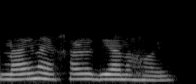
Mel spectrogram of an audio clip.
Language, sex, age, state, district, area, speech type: Assamese, female, 30-45, Assam, Morigaon, rural, conversation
